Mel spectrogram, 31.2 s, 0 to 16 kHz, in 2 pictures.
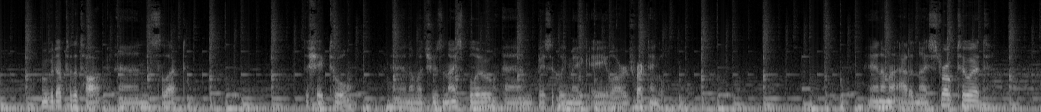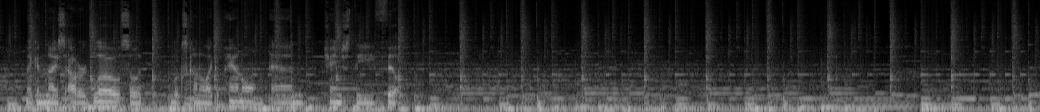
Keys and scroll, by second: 0.3 shift+super+n, 0.8 Return, 11.4 v.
